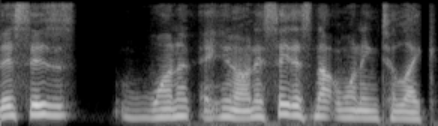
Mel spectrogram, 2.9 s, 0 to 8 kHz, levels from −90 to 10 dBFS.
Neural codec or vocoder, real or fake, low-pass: codec, 16 kHz in and 24 kHz out, 0.4 kbps, LongCat-Audio-Codec, two codebook decoder; fake; 7.2 kHz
